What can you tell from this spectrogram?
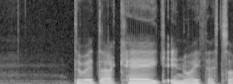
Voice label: "ceg", Welsh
